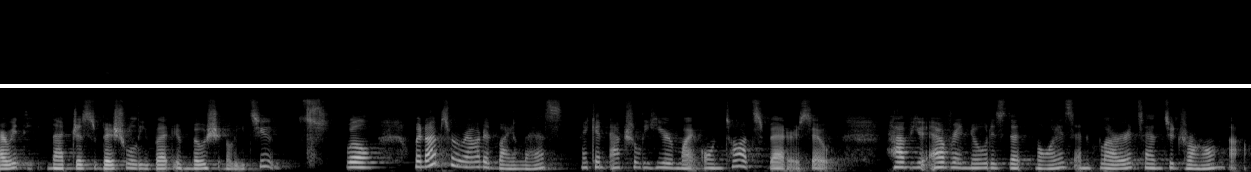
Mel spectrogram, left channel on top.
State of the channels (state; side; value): silent; left; 56 dB below the other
